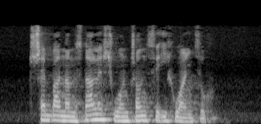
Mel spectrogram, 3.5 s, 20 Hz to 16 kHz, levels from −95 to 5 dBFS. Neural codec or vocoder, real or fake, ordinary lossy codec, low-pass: none; real; AAC, 64 kbps; 7.2 kHz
